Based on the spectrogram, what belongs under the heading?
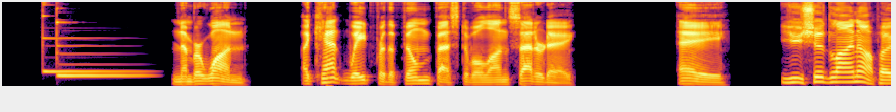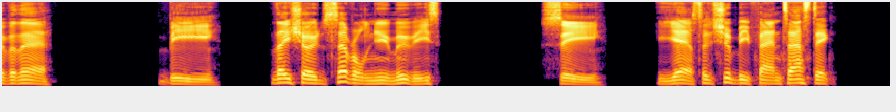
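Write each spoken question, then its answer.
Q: I can't wait for the film festival on Saturday.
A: C: Yes, it should be fantastic.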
